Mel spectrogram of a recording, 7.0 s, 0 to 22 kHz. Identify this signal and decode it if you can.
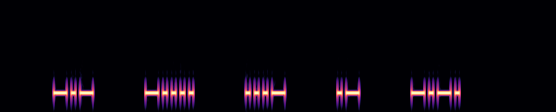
Morse code, heard as a keyed tone, about 22 wpm, spaced as for 10 wpm, 700 Hz. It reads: K6VAC
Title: USA Call Signs - 5 Characters - 4x Character Spacing - 22wpm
